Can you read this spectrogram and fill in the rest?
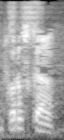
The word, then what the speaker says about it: Coruscant: Coruscant, o T é mudo.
